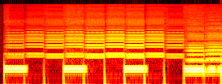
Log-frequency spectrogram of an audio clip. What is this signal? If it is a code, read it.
There is no code.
